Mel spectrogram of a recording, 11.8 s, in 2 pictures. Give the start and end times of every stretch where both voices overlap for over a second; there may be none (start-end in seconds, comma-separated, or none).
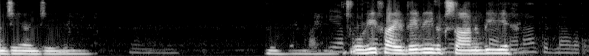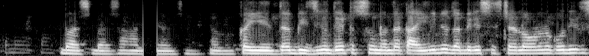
3.5-5.1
